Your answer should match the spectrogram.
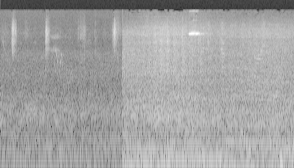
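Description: A motor vehicle's engine running close by, over steady outdoor noise; it gets louder about halfway through and stays steady.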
